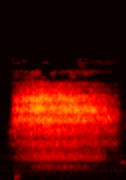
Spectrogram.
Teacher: If we make the S sound, our throat does not vibrate. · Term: unvoiced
